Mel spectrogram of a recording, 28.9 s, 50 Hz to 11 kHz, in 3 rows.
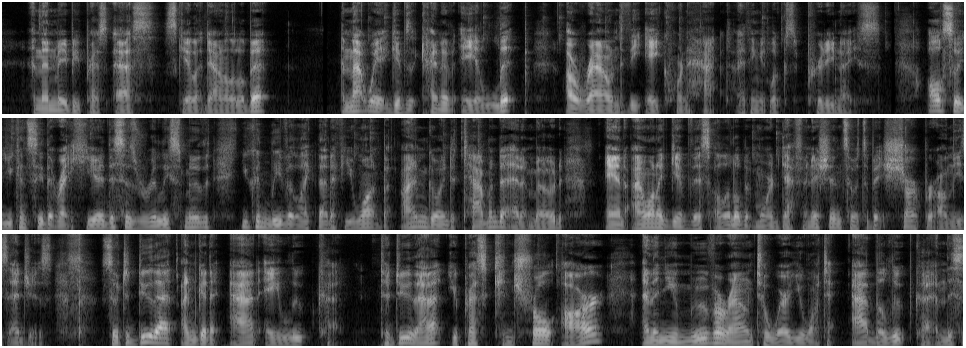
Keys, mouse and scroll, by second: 1.1 s, 1.9 Tab, 2.1-5.8 middle drag, 5.8 scroll down 1, 5.9-7.5 middle drag, 7.5 scroll down 1, 7.6-9.6 middle drag, 9.6-10.1 scroll up 4, 10.2 shift+middle click, 10.6 scroll up 1, 13.0-14.2 middle drag, 14.2 Tab, 17.0 middle click, 17.6-18.9 scroll up 1, 18.9 scroll down 1, 19.4-24.5 middle drag, 24.5 ctrl+r.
